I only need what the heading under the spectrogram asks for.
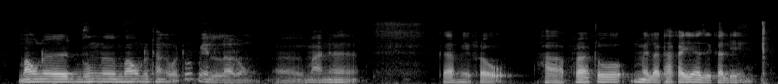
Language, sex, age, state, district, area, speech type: Bodo, male, 30-45, Assam, Kokrajhar, urban, spontaneous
